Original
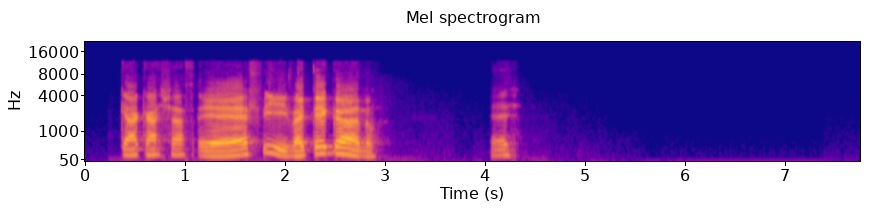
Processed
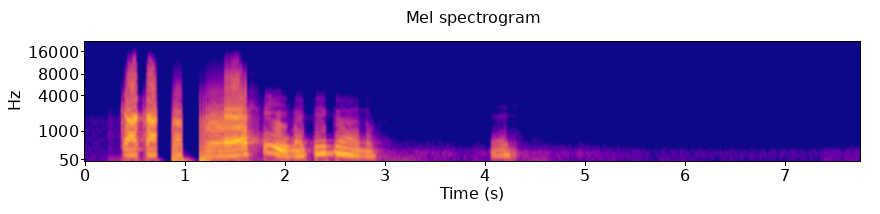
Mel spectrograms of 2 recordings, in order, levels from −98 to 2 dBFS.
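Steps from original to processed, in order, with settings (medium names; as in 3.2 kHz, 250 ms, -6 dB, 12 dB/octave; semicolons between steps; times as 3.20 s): 0.71–1.39 s: Schmitt trigger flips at -20.5 dBFS; low-pass sweep 1.5 kHz -> 210 Hz, 1.50–2.16 s; Chebyshev shaper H 6 -16 dB, 7 -33 dB, 8 -17 dB, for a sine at -5.5 dBFS; trim +3 dB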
